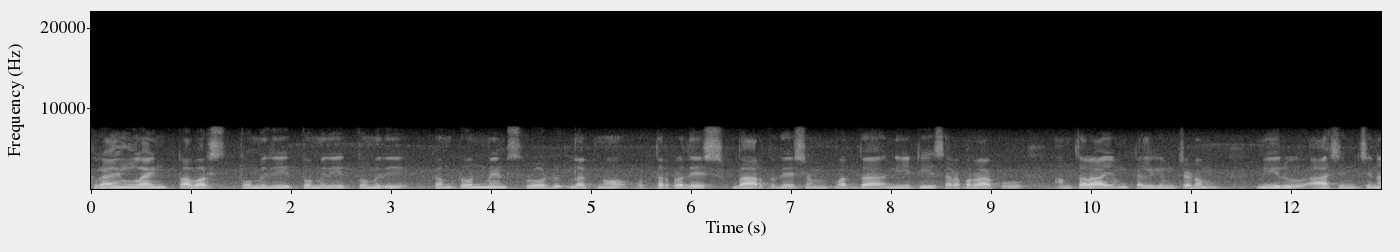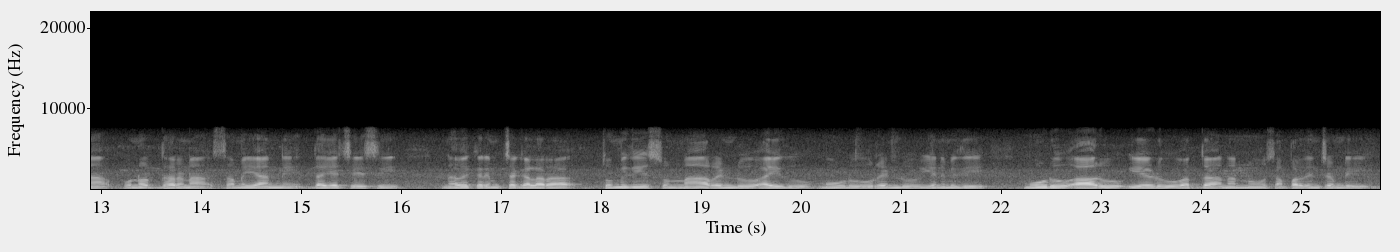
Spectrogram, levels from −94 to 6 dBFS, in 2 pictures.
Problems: constant background noise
